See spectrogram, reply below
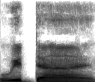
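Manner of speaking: ordinary delivery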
